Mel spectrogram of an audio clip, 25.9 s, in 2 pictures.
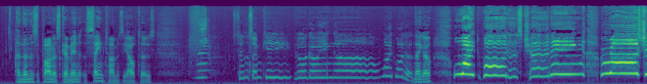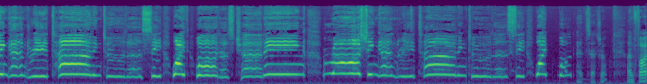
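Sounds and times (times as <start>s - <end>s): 
soprano singing: 3.9s - 8.3s, 9.1s - 24.6s.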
